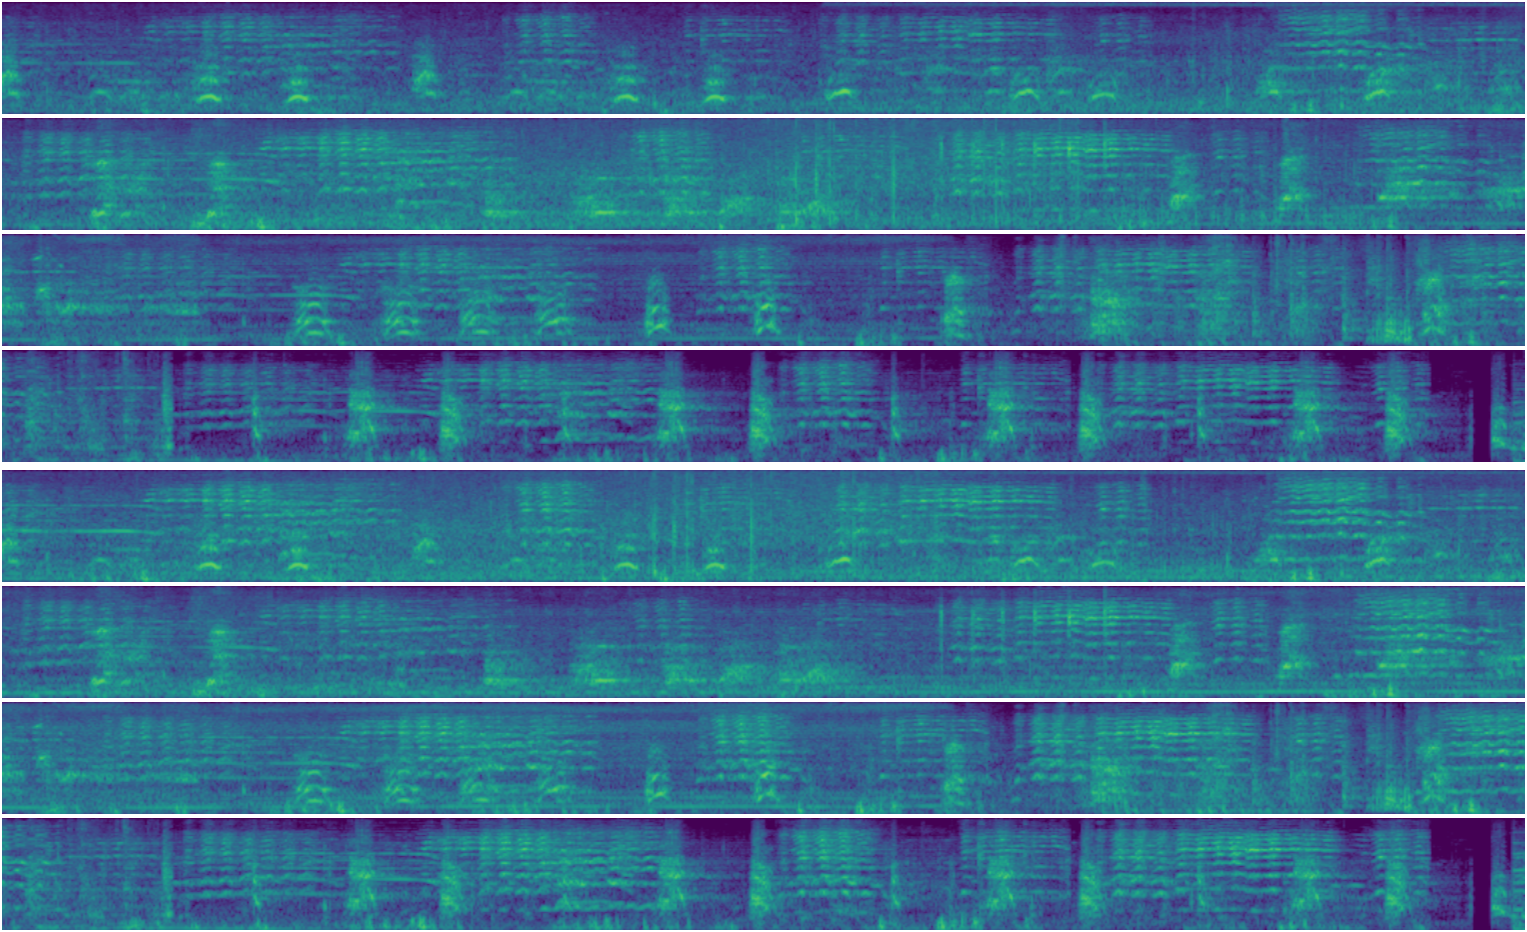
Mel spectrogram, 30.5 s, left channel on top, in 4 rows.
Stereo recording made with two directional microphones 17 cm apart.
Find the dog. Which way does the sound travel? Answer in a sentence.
In this clip you hear the dog stay put.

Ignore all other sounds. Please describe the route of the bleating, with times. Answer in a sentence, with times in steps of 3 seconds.
You can hear the bleating on the right from 0 s, in the centre from 6 s, on the left from 9 s, in the centre from 12 s and on the right from 15 s.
